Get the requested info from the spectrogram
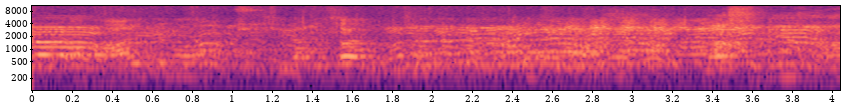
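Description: Several voices talking and calling out over one another: sideline chatter from players and spectators while a play runs. A short, sharp louder moment comes about one and a half seconds in.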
